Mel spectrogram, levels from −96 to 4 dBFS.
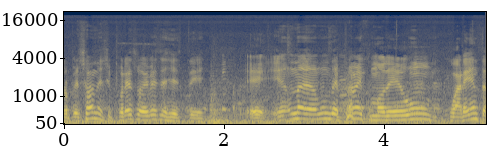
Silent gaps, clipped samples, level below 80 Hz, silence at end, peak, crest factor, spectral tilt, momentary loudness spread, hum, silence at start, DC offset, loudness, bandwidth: none; under 0.1%; -28 dBFS; 0 s; -2 dBFS; 12 dB; -6.5 dB/octave; 7 LU; none; 0 s; under 0.1%; -15 LUFS; 19.5 kHz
